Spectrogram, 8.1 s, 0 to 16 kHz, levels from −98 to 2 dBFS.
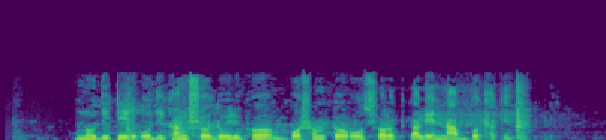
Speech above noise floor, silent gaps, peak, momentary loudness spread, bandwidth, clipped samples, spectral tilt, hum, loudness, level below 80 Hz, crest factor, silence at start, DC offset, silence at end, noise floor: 52 dB; none; -2 dBFS; 10 LU; 7.8 kHz; under 0.1%; -5.5 dB/octave; none; -18 LUFS; -62 dBFS; 16 dB; 1 s; under 0.1%; 1.05 s; -69 dBFS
